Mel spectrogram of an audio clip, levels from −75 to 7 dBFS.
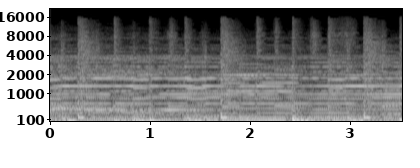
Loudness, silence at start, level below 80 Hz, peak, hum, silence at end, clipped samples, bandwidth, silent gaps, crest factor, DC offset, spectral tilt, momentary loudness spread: -15 LUFS; 0 s; -20 dBFS; 0 dBFS; none; 0 s; under 0.1%; 16.5 kHz; none; 14 dB; under 0.1%; -5 dB/octave; 1 LU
